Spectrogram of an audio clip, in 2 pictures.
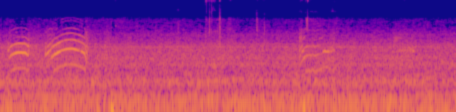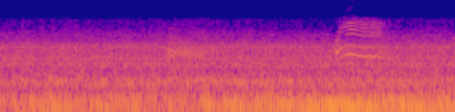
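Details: Lone tiny kitten, just fifteen days old, left alone in a gallery by his mother and unhappy in a new home, cries with high arched meows: a strong pair at the start, shorter mews later, over constant street noise.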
